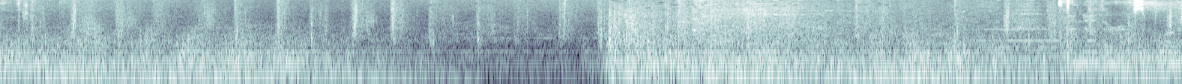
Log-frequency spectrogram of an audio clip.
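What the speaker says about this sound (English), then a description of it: "Another explosion." Explosions in the video game Horizon Zero Dawn: loud, dense booming rumble fills the whole stretch, dipping briefly in the middle before a fresh blast surges back, with voices and game noise mixed in.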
